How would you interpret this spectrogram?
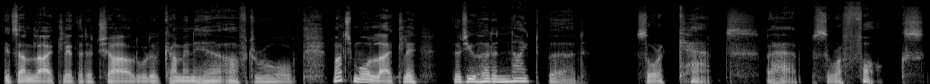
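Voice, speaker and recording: An actor playing a condescending man who questions people in a measured, persuasive way, in an audiobook drama. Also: low-pitched, animated, no room sound, clean studio sound. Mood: coolly doubting.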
